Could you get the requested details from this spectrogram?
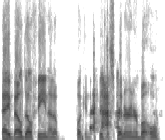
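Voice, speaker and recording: A man's voice: mid-range voice, little pitch movement, fast talker, bright, forceful tone, dry recording. A man co-hosting a podcast with friends, chatting casually and making crude jokes. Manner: crude, joking. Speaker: podcast co-host. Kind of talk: casual chat among friends.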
